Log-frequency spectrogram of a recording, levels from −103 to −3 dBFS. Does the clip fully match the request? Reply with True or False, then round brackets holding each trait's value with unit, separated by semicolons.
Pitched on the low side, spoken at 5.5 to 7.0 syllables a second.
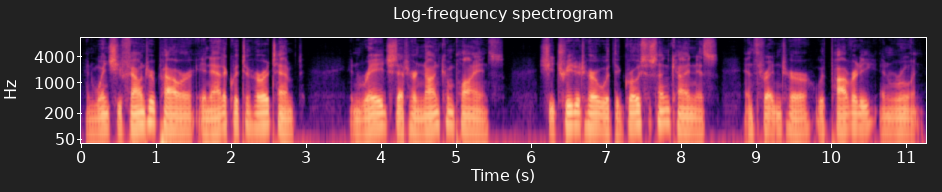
False (90 Hz; 4.9 syllables/s)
